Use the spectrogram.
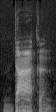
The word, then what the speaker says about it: daken: Same with dak. Plural is daken. There's a one consonant, a single consonant after the A. That means the pronunciation will become daken.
